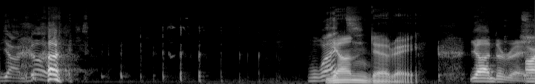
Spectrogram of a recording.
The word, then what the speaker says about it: yandere: have breaking news I know exactly how to pronounce it here it is oh God has Google told you YouTube told me listen yandere yandere y yand tell us no there not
